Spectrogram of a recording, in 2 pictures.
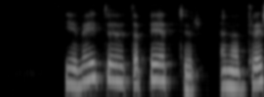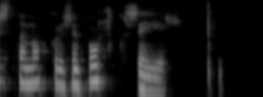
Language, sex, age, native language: Icelandic, other, 50-59, Icelandic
